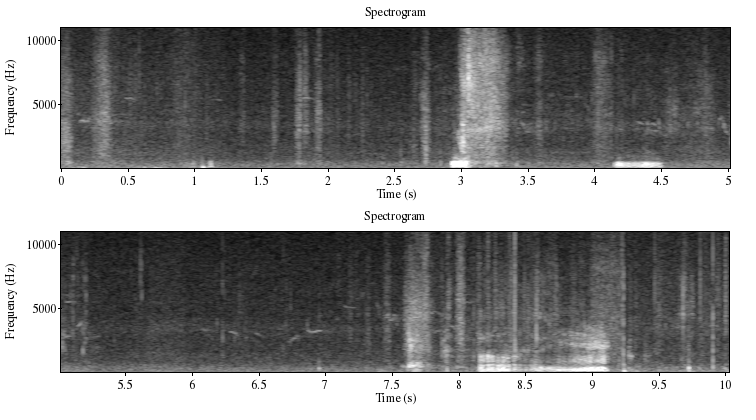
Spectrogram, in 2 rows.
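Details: Patterdale terriers Tangle, a six-month-old female, and Tink, a 2.5-year-old female, dig in mole hills outdoors; short rough growly bursts come at intervals between scratching and scuffling noises.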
